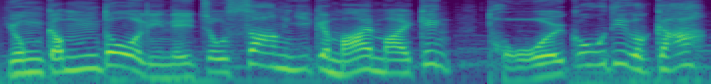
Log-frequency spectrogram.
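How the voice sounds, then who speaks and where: A man with a high-sitting, lively voice and a slightly quick pace narrates an audio drama in colloquial first person, carrying a Cantonese accent. He plays its main character, a streetwise, wry businessman turned tomb raider, sounding amused and exasperated.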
